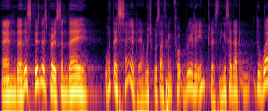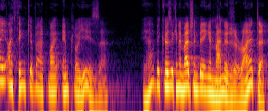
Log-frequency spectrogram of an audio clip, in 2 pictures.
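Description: A middle-aged man born in Norway, a Buddhist monk giving a relaxed, conversational Dharma talk full of "uh" fillers and "yeah?" checks. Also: fairly high pitch, a little fast.

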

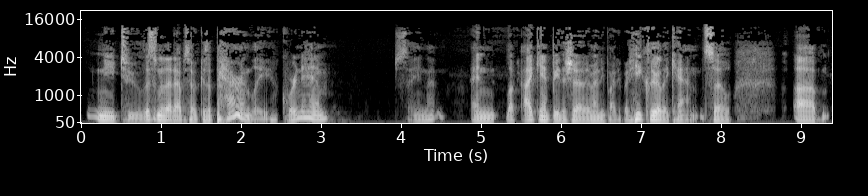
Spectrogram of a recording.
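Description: A man's voice: mid-range voice, a little mellow, dry recording, clean studio sound. A man hosting a podcast, chatting casually over whiskey in a rambling way with plenty of fillers. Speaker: podcast host. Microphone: remote call.

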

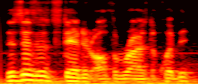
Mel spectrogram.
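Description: An actor playing a brisk, impatient colony executive in an American golden age radio drama, curt and commanding. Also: male voice, mid-range voice, a little mellow, slight background noise, natural voice.

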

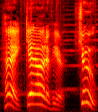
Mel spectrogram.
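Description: Guy doing a grumpy town guide, pushy bright voice, music under. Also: high-pitched, big pitch swings, slow pace, husky, full character voice. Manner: brusque, shooing. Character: gruff male town guide, impatient.

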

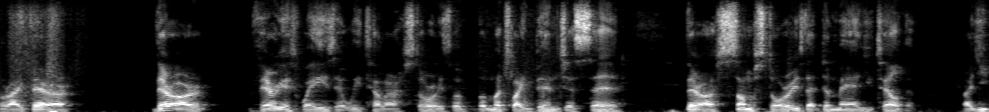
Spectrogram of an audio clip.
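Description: A man speaking as a podcaster on a panel, unscripted and emphatic, repeating phrases for effect. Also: fairly low pitch. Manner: emphatic, rhetorical repetition.

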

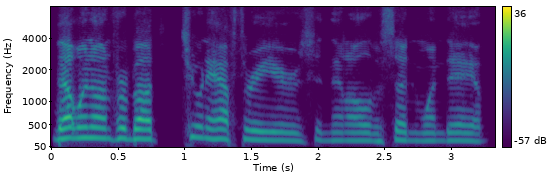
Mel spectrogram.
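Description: A man hosting a long spiritual talk show, his voice hoarse and raspy, rambling and emphatic as he talks straight to his listeners. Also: high voice, fairly even intonation, rapid-fire, no echo, studio quality. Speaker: show host. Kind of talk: late-night spiritual talk show monologue.

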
